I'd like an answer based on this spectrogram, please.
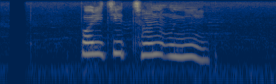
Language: Nepali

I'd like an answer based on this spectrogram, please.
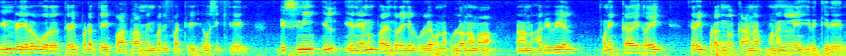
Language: Tamil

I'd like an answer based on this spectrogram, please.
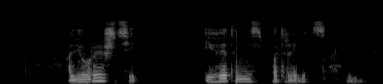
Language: Belarusian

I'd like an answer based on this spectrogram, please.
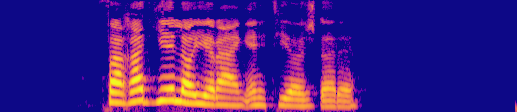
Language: Persian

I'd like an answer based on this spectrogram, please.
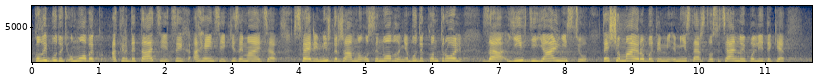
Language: Ukrainian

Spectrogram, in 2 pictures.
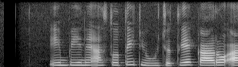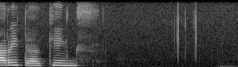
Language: Javanese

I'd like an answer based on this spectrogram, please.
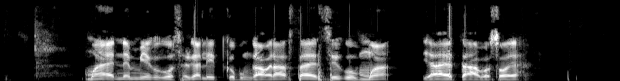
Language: Kalenjin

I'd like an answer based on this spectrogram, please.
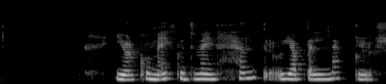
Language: Icelandic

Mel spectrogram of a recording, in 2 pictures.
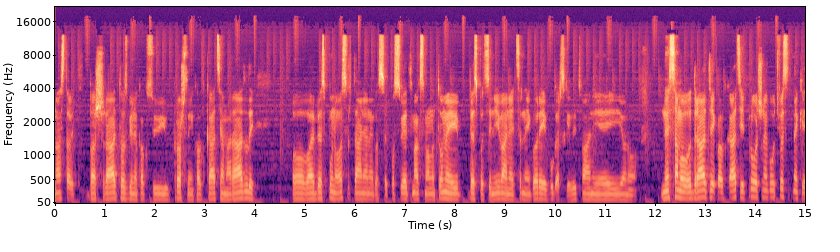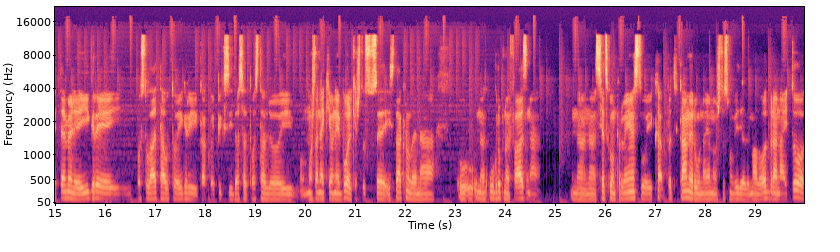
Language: Croatian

